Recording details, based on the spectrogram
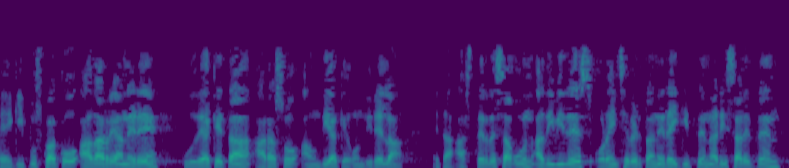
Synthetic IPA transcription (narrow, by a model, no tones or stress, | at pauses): ɣipuskoako̞ʔaðare̞ane̞ɾe̞kuð̞e̞ake̞t̪aa̰ɾaso̞ʔa̰wnd̪iake̞ɣ̞o̞nd̪iɾe̞la̰ | e̞̰t̪a̰ʔa̰st̪e̞ɾð̞e̞saɣ̞unaðiβ̞iðe̞so̞ɾajnt͡ʃe̞βe̞ɾt̪ane̞ɾajkit͡se̞naɾisaɾe̞t̪e̞n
